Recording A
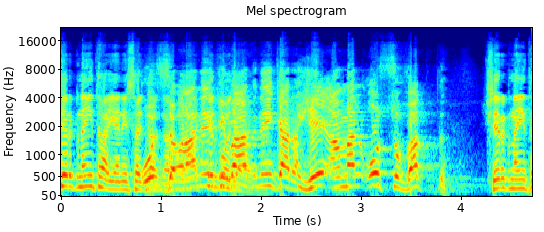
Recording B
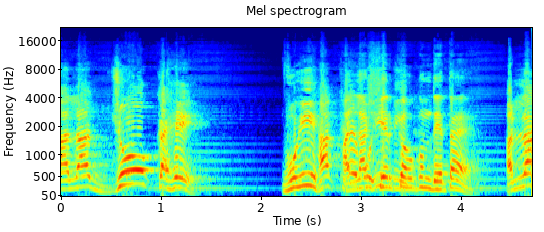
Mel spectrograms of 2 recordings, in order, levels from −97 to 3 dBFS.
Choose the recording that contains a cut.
A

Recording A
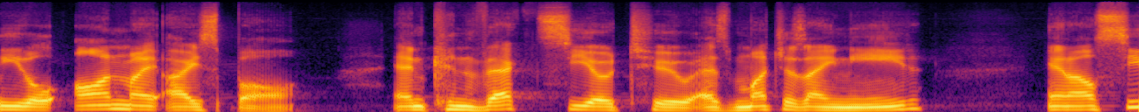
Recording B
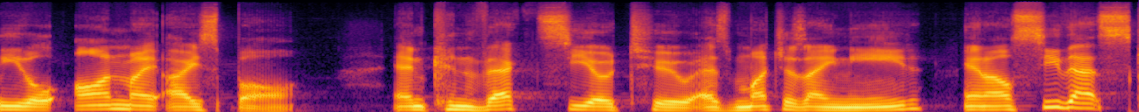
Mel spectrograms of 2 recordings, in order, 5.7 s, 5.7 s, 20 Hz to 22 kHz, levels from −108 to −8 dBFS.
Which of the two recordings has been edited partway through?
B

